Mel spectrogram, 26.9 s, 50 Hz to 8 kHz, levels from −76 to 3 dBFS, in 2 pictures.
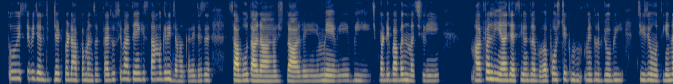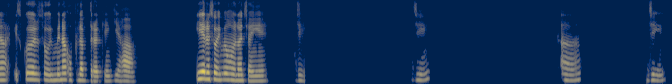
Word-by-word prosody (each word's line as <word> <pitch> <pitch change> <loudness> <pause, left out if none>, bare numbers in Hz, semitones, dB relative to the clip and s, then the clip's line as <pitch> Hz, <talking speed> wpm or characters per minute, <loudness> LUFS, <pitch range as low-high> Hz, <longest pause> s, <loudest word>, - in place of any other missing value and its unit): तो 255 0 -3
इससे 255 0 -4
भी 255 - -3
जल्द 225 -3 -1 0.2
झटपट 215 -1 0
आपका 205 -1 -1
बन 200 -1 -3
सकता 195 0 -7
है। 200 - +3
दूसरी 220 +1 -7
बात 235 -1 0
ये 230 - +2
है 225 - +1
कि 230 - -7
सामग्री 225 +1 -1
जमा 175 -1 -4
करें। 180 0 -7
जैसे 190 +1 -5 0.5
साबूत 195 0 +5
अनाज, 175 -1 +3
दालें, 175 +1 +2
मेवे, 185 0 -2
बीज 185 -1 -10
और 195 - +4
डिब्बाबंद 200 0 +1
मछली 180 0 -7 0.7
और 200 0 +6
फलियाँ 225 -6 +6
जैसी, 195 +1 +1
मतलब 195 -2 -2
अ, - - +5
पौष्टिक 215 0 -3
म 210 - -1 0.2
म 205 - -5
मतलब, 200 -1 -5
जो 195 0 -2
भी 200 +1 -7 0.3
चीज़ें 205 -1 -3
होती 190 0 -2
हैं 195 - +1
ना, 205 0 +1 0.2
इसको 225 -1 +2
रसोई 210 -2 -2
में 200 +1 -1
ना, 220 +1 +6
उपलब्ध 195 -2 -1
रखें 170 +1 -2
कि 190 +1 -10
हाँ 170 -2 +1 1.3
ये 250 +1 +11
रसोई 230 -3 +5
में 215 0 +1
होना 200 -2 +3
चाहिए। 175 -1 -3 0.6
जी। 190 -2 -10 2.2
जी। 210 +3 -9 2.6
हाँ। 200 +1 -5 1.3
जी। 190 +1 -8
195 Hz, 130 wpm, -23 LUFS, 185-210 Hz, 2.6 s, ये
